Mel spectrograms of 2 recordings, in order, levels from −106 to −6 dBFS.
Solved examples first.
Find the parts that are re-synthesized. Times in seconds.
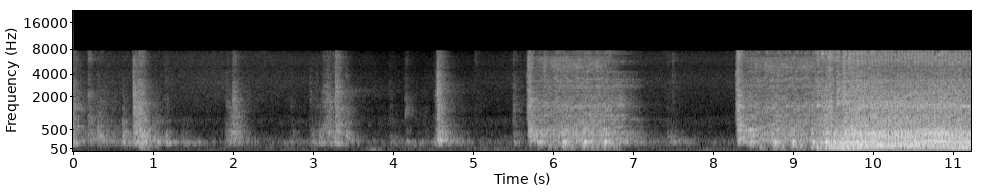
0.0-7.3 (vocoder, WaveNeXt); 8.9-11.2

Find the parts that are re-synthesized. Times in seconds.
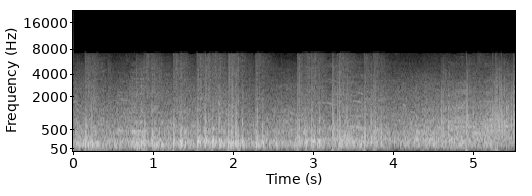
none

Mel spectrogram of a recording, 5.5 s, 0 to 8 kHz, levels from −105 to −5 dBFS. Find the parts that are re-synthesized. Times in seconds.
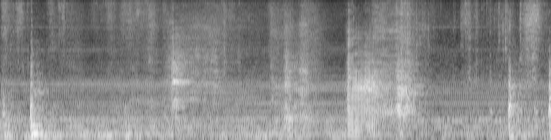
0.7-4.0 (vocoder, WaveNeXt)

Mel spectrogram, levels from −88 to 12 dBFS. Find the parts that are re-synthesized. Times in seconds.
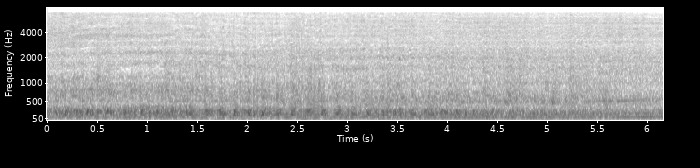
1.4-3.4 (vocoder, WaveNeXt)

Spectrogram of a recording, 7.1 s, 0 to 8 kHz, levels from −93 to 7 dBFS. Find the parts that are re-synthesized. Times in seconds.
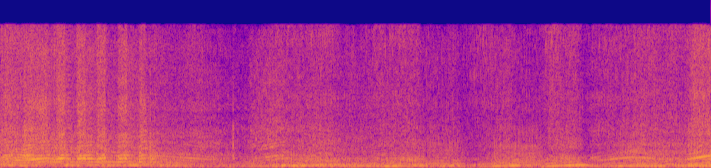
2.1-3.1 (vocoder, WaveNeXt); 3.7-4.2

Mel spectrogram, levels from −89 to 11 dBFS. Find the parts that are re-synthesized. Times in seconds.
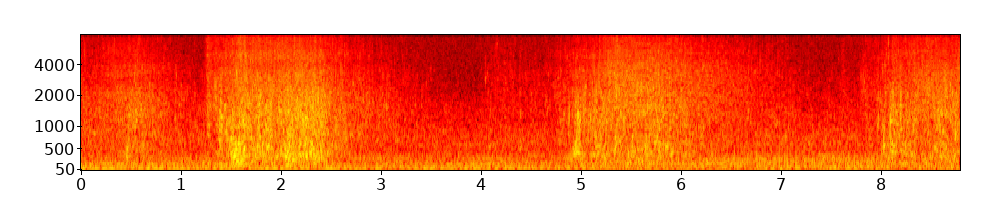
5.6-7.4 (vocoder, WaveNeXt)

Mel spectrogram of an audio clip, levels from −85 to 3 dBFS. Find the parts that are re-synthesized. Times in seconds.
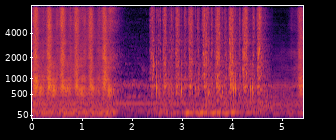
0.0-1.6 (vocoder, WaveNeXt); 4.8-5.4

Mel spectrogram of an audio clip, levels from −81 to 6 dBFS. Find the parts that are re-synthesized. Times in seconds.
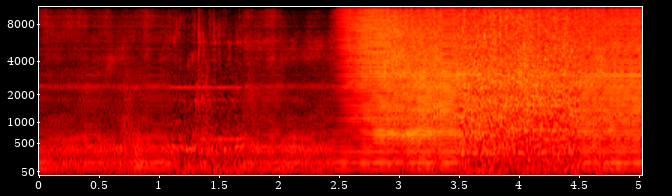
0.0-1.1 (vocoder, WaveNeXt); 1.7-3.5; 4.5-5.0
